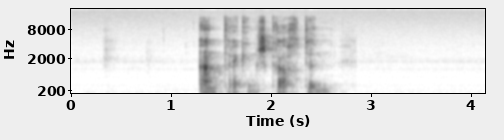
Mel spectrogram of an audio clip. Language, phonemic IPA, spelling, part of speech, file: Dutch, /ˈantrɛkɪŋsˌkraxtə(n)/, aantrekkingskrachten, noun, Nl-aantrekkingskrachten.ogg
- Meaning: plural of aantrekkingskracht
